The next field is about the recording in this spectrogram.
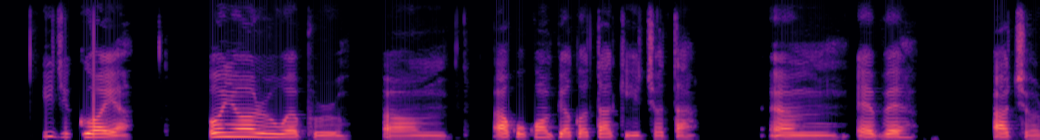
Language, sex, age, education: Igbo, female, 15-29, tertiary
